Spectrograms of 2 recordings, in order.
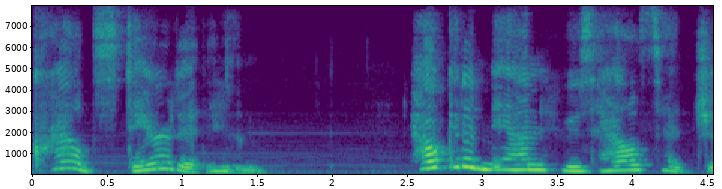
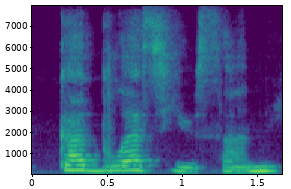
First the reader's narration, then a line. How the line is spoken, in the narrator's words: he said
